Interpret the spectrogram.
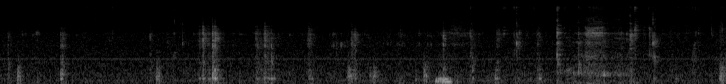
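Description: Crunchy breaded hot chicken being chewed with the mouth closed: quiet, irregular crisp crackles and clicks, with a heavier low thump about four seconds in.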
